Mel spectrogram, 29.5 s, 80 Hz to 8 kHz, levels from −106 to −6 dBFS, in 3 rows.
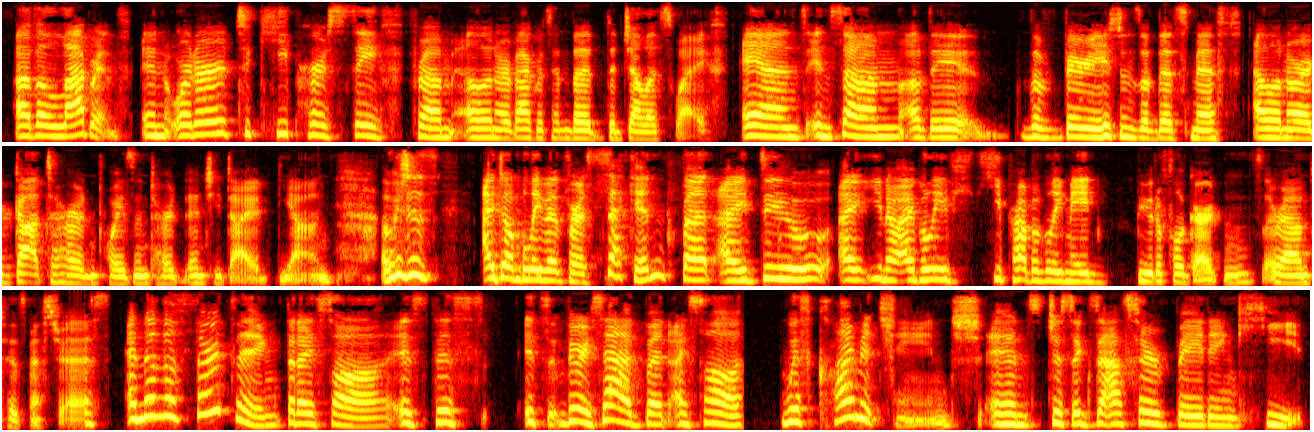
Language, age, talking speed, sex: English, 20-39, 175 wpm, female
